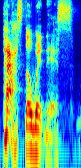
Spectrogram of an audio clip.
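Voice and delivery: roared. A narrator's reading. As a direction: roar it slowly for dramatic effect.

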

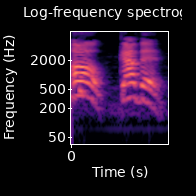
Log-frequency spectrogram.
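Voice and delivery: loud, high Welsh catchphrase; exaggerated Welsh greeting; mock Welsh accent. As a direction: holler it like a Welsh sitcom character. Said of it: "Try and quote Gavin's days".

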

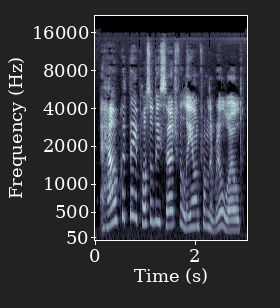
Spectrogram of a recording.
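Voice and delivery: plain reading voice

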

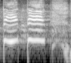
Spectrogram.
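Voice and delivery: very high, electronic-style checkout beeps; scanner beep imitation. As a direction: mimic a shop scanner beeping twice.

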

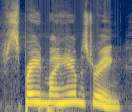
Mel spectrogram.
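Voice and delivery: high-pitched, drawn-out fake complaint; mock dismay. Trainer faking a hamstring sprain for her sake, mock dismay. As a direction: feign an injury in a high voice. Acting out a feigned injury.

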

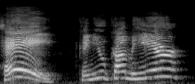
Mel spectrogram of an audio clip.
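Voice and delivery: high, loud, slow odd voice; David Lynch. Acted. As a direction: call out in a strange high voice. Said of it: "David Lynch going to".

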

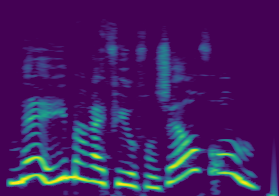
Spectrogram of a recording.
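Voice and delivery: put-on high, loud child's yell; shouting child. A narrator's reading. Janneke yells back at Jip over the fallen tower, high and loud. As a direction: yell back like a stubborn girl. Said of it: "Waarom gillen jullie zo".

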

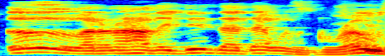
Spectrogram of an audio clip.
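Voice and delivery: creeped-out "ooh" reaction; grossed out. Retold or imitated. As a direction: recoil a little as you retell it. Retelling a disgusted reaction to the film.

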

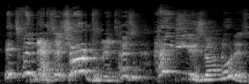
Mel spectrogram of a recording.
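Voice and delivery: high, loud incredulous yell; exasperated laughing shout; excited shout. Retold or imitated. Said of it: "I was like".

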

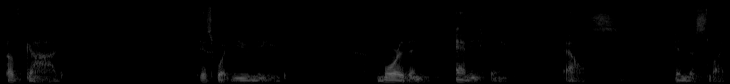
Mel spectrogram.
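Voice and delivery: Jesus gently correcting, whispered; hushed gentle Jesus. Acted. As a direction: draw them in with a near-whisper.

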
